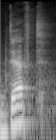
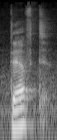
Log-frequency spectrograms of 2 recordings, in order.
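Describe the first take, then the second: Both takes have the same delivery.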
